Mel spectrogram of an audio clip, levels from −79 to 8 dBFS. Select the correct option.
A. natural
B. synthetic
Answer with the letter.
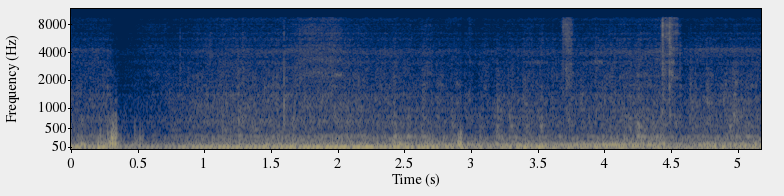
B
